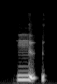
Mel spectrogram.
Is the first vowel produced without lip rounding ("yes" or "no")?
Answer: yes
